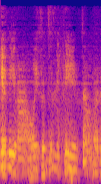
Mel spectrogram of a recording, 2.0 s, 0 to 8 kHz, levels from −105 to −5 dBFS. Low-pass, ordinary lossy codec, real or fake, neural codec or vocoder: 7.2 kHz; MP3, 48 kbps; fake; codec, 44.1 kHz, 0.9 kbps, DAC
